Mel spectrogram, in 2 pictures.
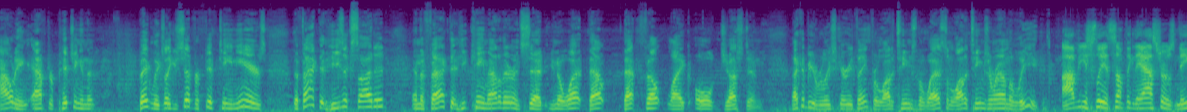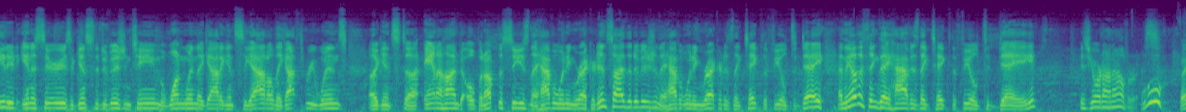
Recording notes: live from Lucky's for the Astros home opener!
